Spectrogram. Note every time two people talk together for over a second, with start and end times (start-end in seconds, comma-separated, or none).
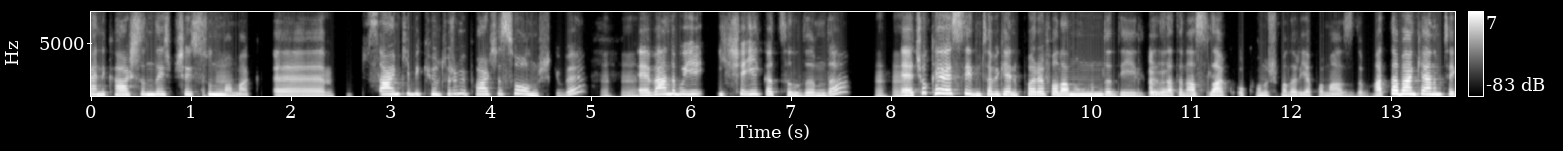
none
